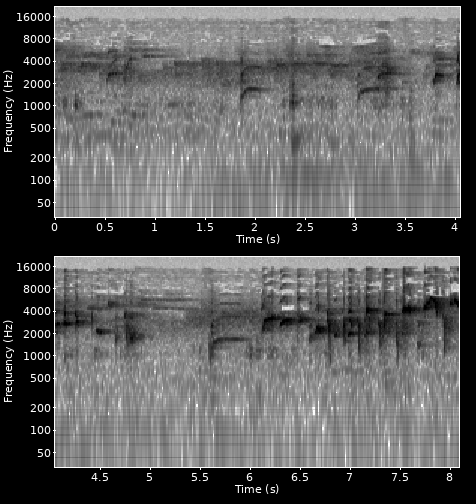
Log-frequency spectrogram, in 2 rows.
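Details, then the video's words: Spanish Timbrado canary, a young bird of this year, singing on 14 June 2023: quiet scattered notes building into louder rolling, bubbling chirp runs and high bright trills toward the end. "chant timbrado jeune de cette année"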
